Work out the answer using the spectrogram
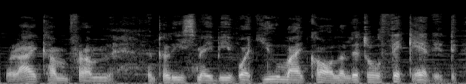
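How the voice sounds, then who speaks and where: A man acting in a gothic radio drama as a stern, anxious American father and judge, deliberate and formal. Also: on the low side, faint music behind, close to an everyday voice. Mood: stubborn, defiant. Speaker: actor.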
